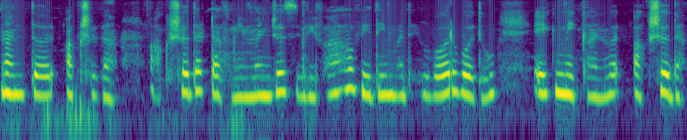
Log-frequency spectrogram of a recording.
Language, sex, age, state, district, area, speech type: Marathi, female, 18-30, Maharashtra, Nanded, rural, spontaneous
